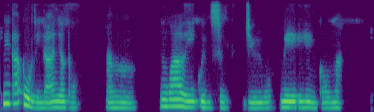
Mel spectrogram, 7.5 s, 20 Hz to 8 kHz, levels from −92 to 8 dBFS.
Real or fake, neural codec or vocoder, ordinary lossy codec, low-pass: fake; codec, 24 kHz, 0.9 kbps, WavTokenizer, medium music audio release; Opus, 24 kbps; 7.2 kHz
